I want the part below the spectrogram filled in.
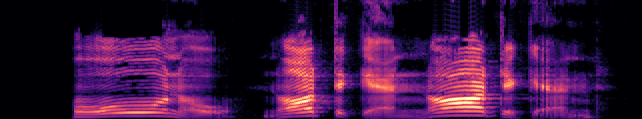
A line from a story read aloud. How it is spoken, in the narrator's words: comes the muttering voice of Creature as he wheezes and creaks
